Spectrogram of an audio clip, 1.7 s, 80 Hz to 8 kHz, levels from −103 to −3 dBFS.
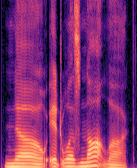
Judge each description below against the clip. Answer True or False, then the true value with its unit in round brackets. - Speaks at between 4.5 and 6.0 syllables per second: False (3.2 syllables/s)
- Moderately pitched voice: True (155 Hz)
